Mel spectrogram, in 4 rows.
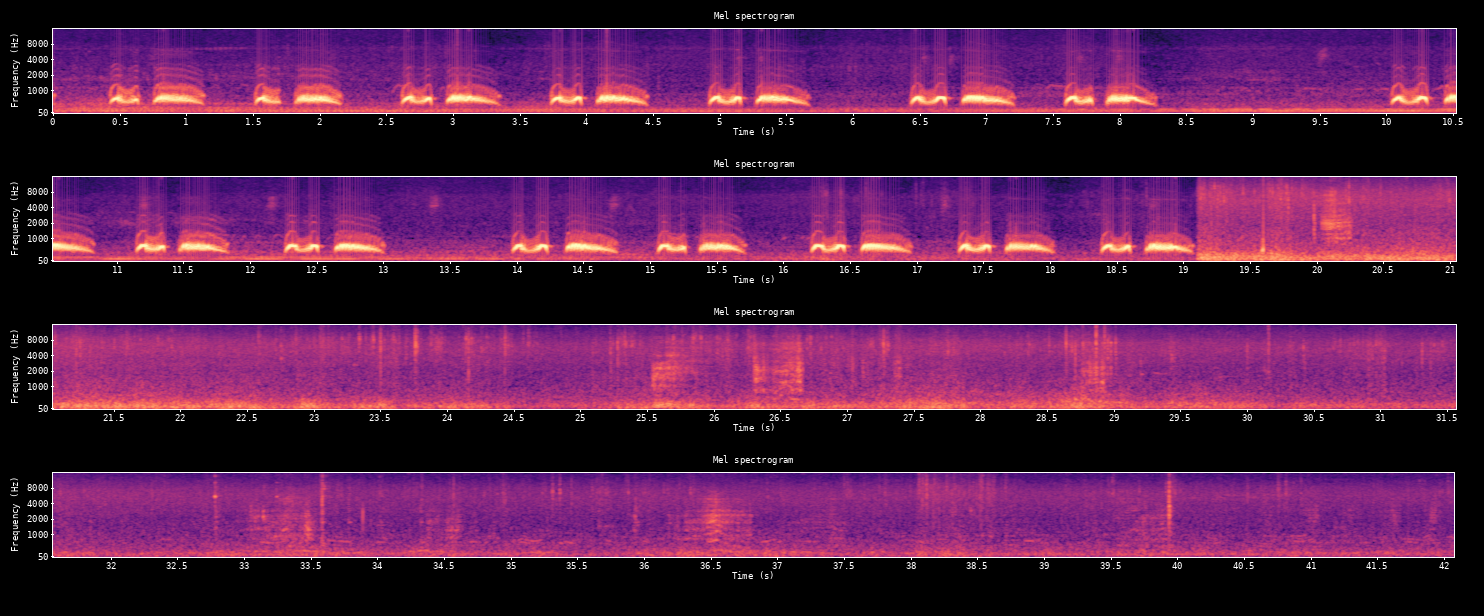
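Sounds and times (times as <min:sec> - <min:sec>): dove cooing: 0:00.0 - 0:08.4, 0:10.0 - 0:13.1, 0:13.8 - 0:19.7, 0:25.3 - 0:26.7.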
